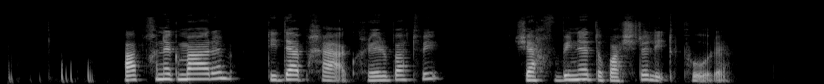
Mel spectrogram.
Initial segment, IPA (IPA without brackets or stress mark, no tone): a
